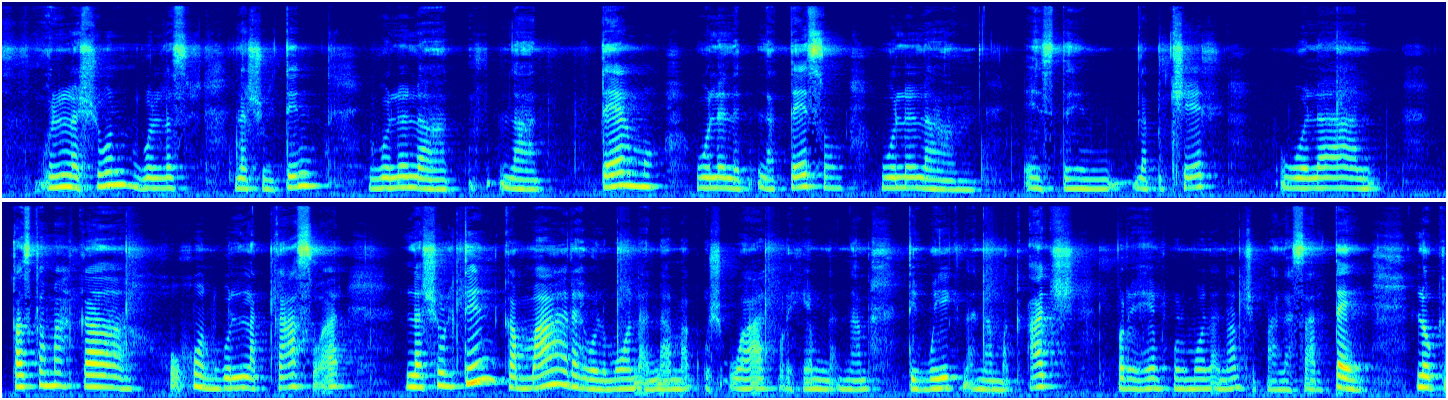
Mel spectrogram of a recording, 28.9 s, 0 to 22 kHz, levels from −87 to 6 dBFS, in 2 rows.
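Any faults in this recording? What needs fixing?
Throughout, the speech sounds swirly, hollow and smeared with blurred attacks: generation loss, likely from about four 128 kbit/s MP3 re-encodes on shifting frame grids. To prevent it, edit from a lossless master and encode to MP3 only once, at the final step.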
